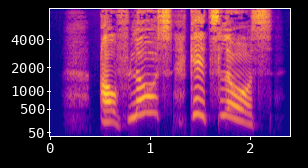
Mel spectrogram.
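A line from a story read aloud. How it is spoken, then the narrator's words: Calling out. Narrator (German): rief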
